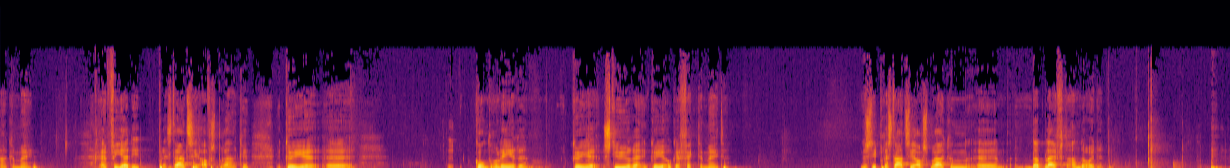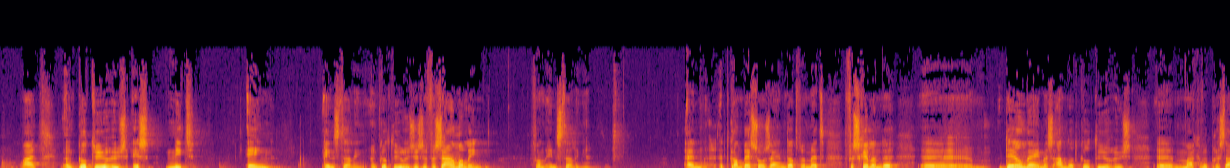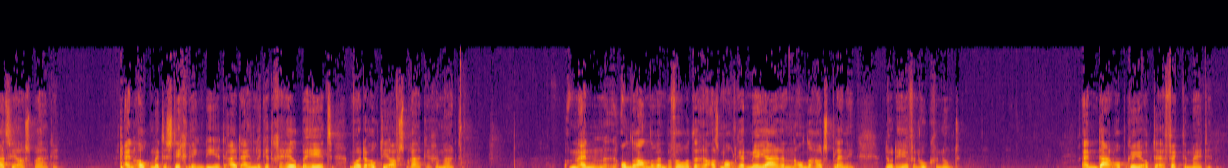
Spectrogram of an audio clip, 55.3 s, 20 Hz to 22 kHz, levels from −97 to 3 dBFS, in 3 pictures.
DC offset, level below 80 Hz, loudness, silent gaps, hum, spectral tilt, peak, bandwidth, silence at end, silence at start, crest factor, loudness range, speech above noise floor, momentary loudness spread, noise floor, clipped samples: under 0.1%; -36 dBFS; -17 LUFS; none; none; -6 dB/octave; 0 dBFS; 15.5 kHz; 0.15 s; 0 s; 18 dB; 7 LU; 40 dB; 16 LU; -56 dBFS; under 0.1%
